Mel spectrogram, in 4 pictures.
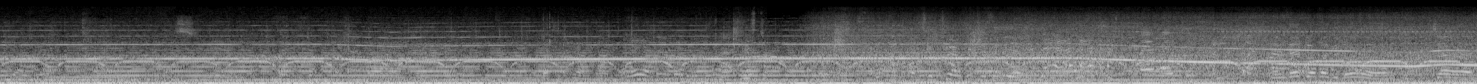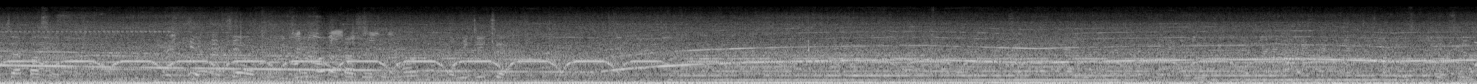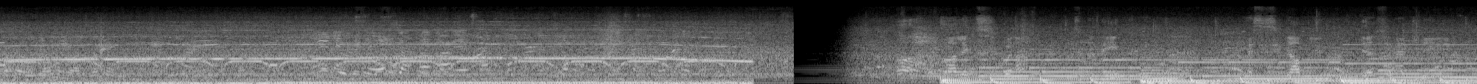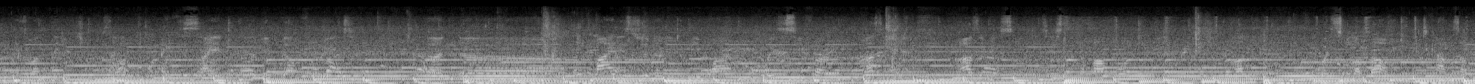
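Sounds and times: emergency siren wailing: 0.0s - 59.0s
rapidly pulsing siren tone: 0.0s - 59.0s.

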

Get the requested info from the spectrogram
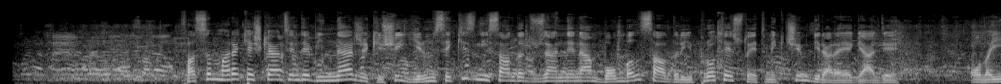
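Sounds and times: crowd chattering: 0.2s - 10.0s.

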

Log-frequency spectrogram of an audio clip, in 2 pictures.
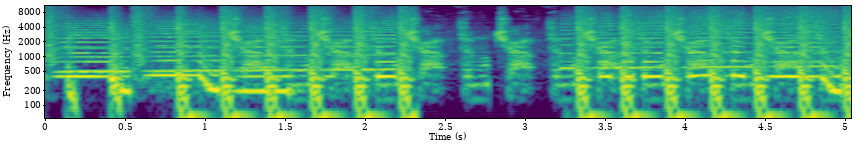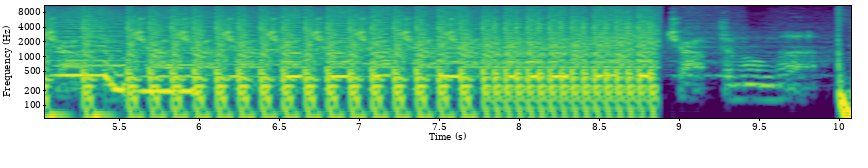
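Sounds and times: electronic dance track: 0.0s - 10.0s.

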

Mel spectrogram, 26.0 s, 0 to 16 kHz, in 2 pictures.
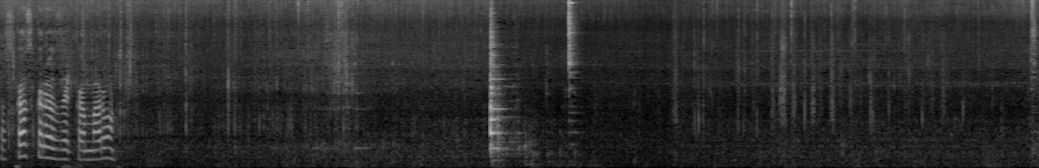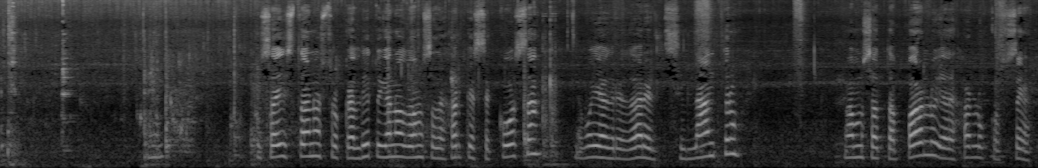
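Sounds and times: liquid splashing into a pot: 0.1s - 7.4s, 8.4s - 16.4s.

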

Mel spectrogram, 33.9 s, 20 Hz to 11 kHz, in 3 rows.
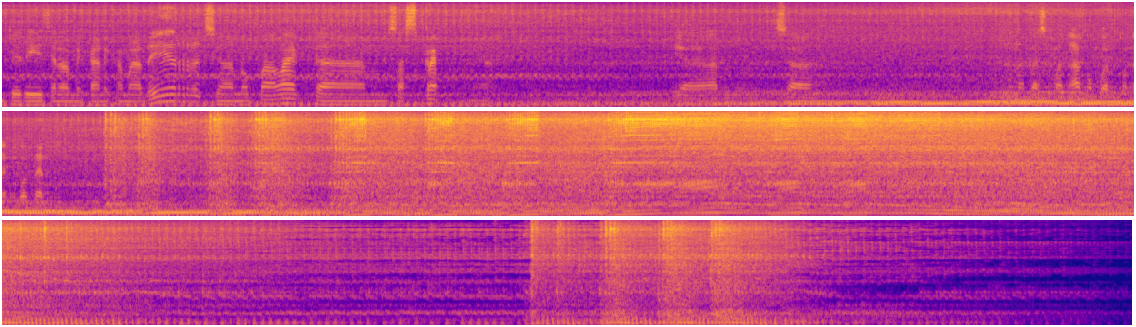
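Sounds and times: scooter engine running: 0.0s - 33.9s.

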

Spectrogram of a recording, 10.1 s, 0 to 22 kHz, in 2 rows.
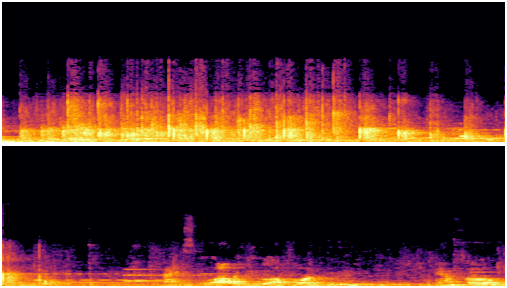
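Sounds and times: congregation applauding: 0.0s - 5.7s
soft instrumental music: 0.0s - 10.0s.

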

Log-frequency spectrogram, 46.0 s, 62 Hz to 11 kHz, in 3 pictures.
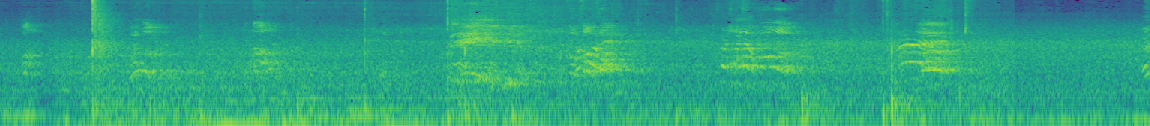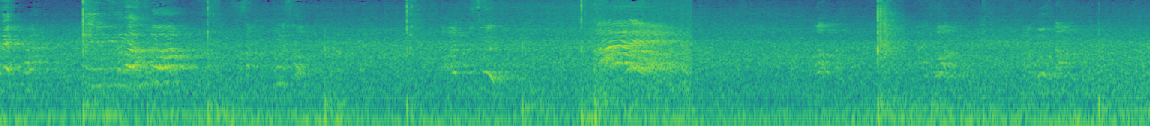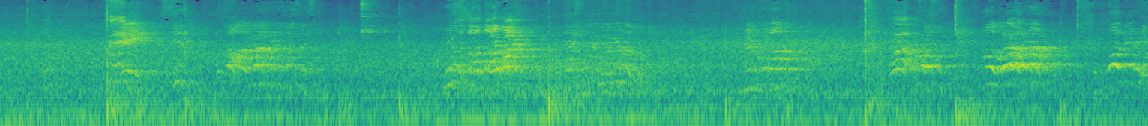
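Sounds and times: ball smacks and bounces: 1.2s - 1.6s, 11.7s - 12.1s, 27.0s - 27.4s, 42.2s - 42.5s, 43.4s - 43.7s
players shouting: 4.9s - 13.4s, 16.5s - 24.6s, 31.1s - 35.1s, 36.0s - 45.9s.

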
